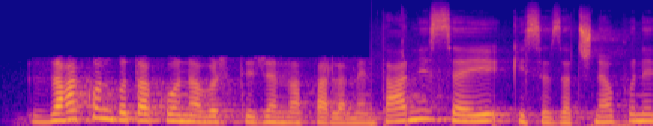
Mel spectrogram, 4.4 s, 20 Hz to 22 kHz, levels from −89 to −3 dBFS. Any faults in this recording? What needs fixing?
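The input likely switched to a poorer device, such as a headset's call profile, for the opening stretch from 0.0 to 2.47 s. That narrower path passes nothing above 3.3 kHz, so the speech sounds dull and boxy until it clears, with no gap and no clear change in level. Locking the recording to a single fixed input device for the whole session would prevent this.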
